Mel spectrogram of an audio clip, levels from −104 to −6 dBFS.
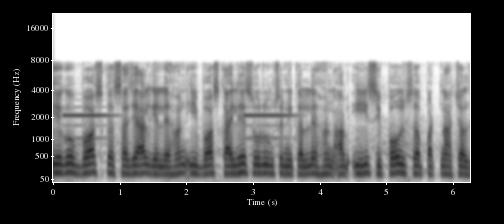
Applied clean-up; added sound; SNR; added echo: none; Piano; 11 dB; none.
